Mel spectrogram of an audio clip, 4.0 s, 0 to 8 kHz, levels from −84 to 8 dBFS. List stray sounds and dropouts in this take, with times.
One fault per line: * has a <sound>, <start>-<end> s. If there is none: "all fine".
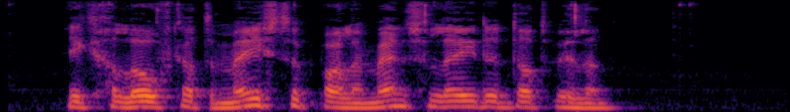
all fine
